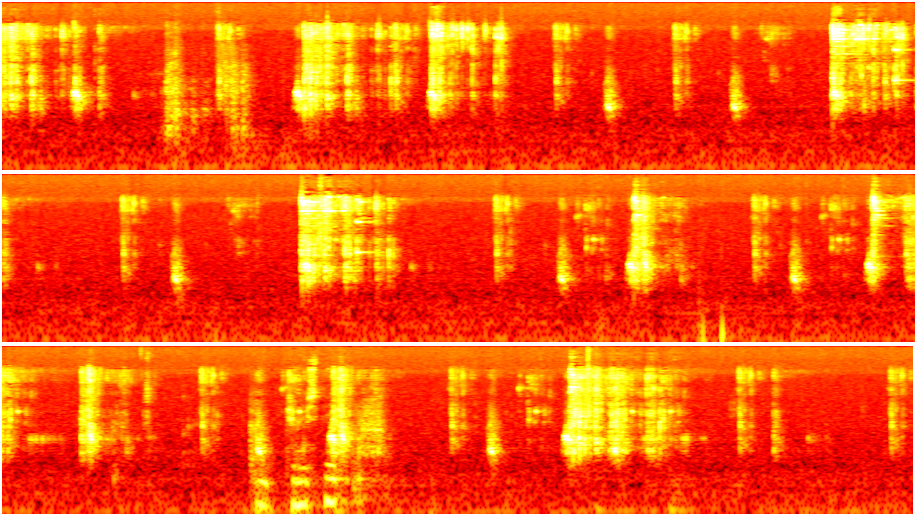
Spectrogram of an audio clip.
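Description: Short electronic game sound effects chirp and blip from a small speaker.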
